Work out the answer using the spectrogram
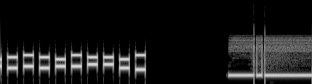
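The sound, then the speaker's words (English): Telephone keypad dialing: a rapid run of about ten short two-note touch-tone beeps, then a pause and a steady, buzzy line tone interrupted by a couple of sharp clicks. “So I think we should dial in.”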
